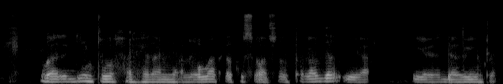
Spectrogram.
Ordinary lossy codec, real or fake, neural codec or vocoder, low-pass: none; fake; codec, 24 kHz, 1.5 kbps, HILCodec; 10.8 kHz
